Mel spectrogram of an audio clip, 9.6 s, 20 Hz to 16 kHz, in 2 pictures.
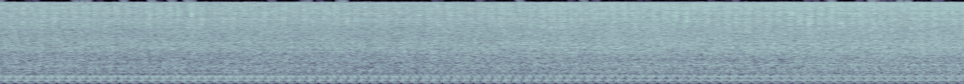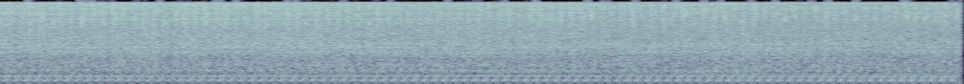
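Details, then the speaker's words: Vintage VW air-cooled flat-four from a 1956 Beetle barn find (not original engine), first run after 23–24 years stored, after carburetor work: even firing pulses about four a second over a steady low drone, no knocks or rattles; healthy idle. "it runs really smooth uh no knocks no rattles fires right up with one or two cranks and it's fires up so nice engine"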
